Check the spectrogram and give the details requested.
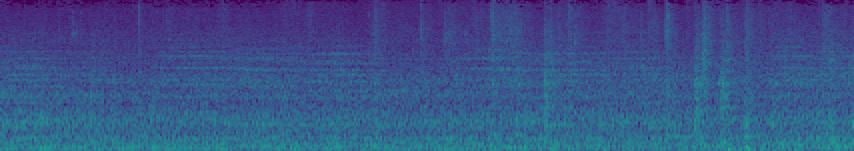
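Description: Running noise heard from inside a moving train: a steady rumble and hum, with a scatter of sharp wheel clicks over rail joints in the second half.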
